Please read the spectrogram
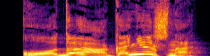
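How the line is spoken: Exclaimed, king. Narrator (Russian): воскликнул король

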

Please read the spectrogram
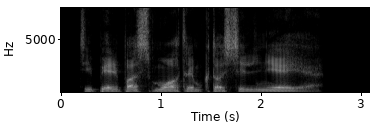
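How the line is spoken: Distorted growl. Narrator (Russian): прорычал он искаженным голосом

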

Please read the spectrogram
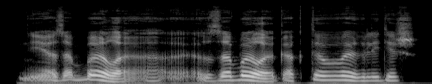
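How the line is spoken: Creaky voice. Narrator (Russian): проскрипела Сьюзи

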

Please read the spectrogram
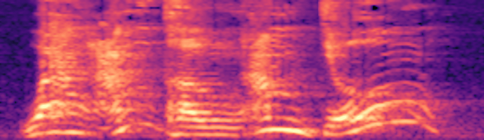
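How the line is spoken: Joyful group cry. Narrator (Vietnamese): Các cao thủ ngũ đại phái, cả thải đều vui mừng kêu lên

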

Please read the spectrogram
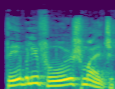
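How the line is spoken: Laughing. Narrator (Russian): засмеялся Наварро

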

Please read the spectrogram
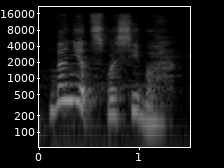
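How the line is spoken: Sighing. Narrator (Russian): вздохнул король

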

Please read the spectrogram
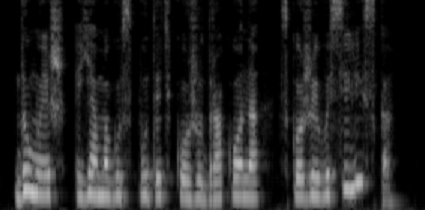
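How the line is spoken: Calm inquiry. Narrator (Russian): спокойно осведомилась

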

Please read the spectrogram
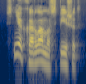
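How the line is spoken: Snort. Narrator (Russian): фыркнул Финн

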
